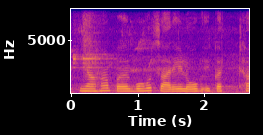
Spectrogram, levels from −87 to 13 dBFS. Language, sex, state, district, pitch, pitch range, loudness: Hindi, female, Punjab, Fazilka, 215 Hz, 215-225 Hz, -13 LUFS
